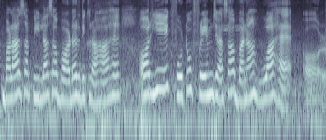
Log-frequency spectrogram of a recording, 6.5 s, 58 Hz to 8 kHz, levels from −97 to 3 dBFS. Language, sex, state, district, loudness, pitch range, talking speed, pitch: Hindi, female, Himachal Pradesh, Shimla, -15 LUFS, 260-300 Hz, 155 wpm, 275 Hz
